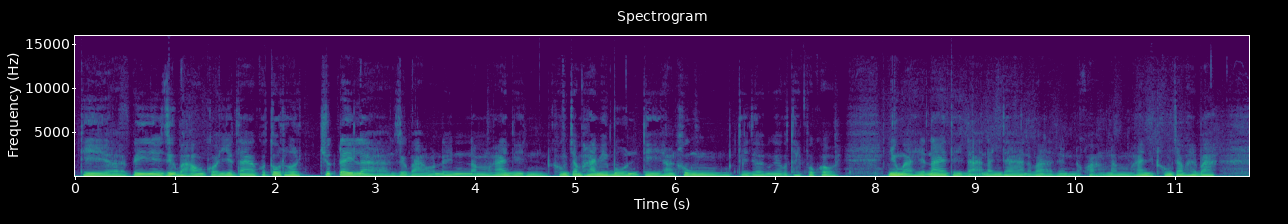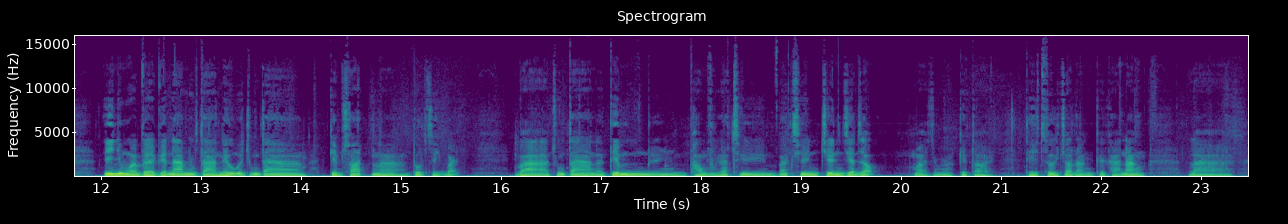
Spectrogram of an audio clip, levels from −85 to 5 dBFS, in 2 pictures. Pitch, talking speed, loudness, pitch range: 125 Hz, 205 wpm, -22 LUFS, 115-135 Hz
